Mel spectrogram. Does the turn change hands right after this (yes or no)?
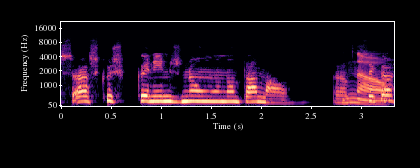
no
